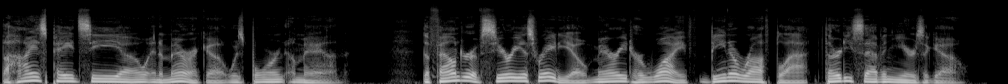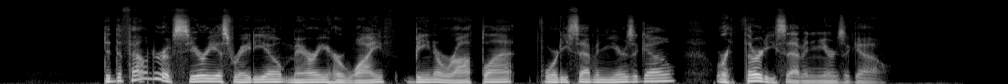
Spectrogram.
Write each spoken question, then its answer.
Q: Did the founder of Sirius Radio marry her wife, Bina Rothblatt, 47 years ago or 37 years ago?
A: The founder of Sirius Radio married Bina Rothblatt 37 years ago.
